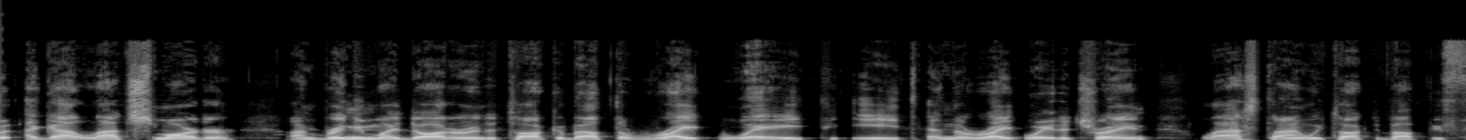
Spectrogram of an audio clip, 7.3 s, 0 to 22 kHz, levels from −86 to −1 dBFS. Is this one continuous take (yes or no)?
yes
